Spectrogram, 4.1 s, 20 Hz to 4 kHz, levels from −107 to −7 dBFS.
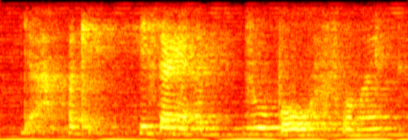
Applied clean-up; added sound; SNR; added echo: none; none; none; reverberation time 1.3 s.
